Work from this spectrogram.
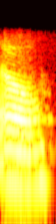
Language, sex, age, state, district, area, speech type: Bodo, female, 30-45, Assam, Baksa, rural, conversation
